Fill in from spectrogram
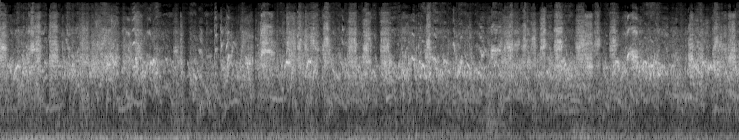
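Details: Australian budgerigar colony in an aviary, a dense, continuous chatter of high chirps and warbles from many birds at once, with rapid overlapping notes and no pauses.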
